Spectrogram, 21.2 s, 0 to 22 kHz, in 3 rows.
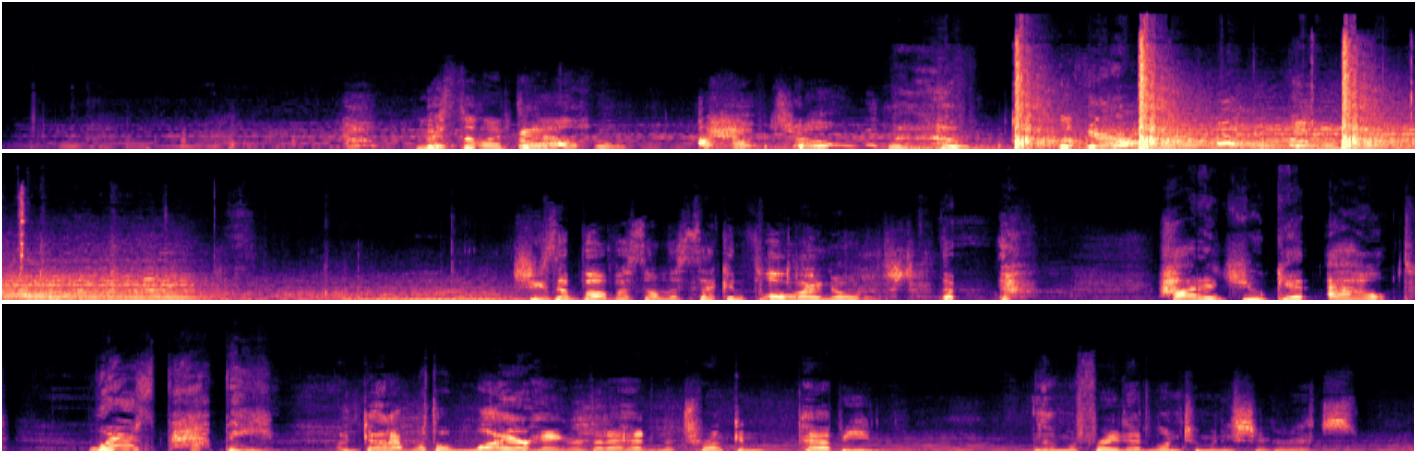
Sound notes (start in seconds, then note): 0.2 gentle music; 1.9 gasps; 4.4 Eleanor gasps; 5.0 gunshots popping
